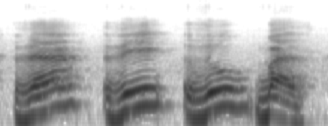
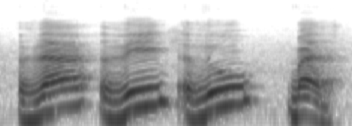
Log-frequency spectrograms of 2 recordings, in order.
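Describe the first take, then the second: No difference in how they are said.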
